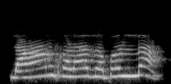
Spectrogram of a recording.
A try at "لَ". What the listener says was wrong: لام کھڑا زبر کہاں ہے بیٹا؟ لام زبر لا ہے. کھڑا زبر نہیں.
